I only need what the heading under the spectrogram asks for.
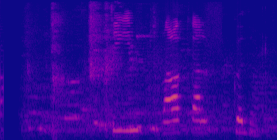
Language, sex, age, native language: Icelandic, male, 8, Icelandic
